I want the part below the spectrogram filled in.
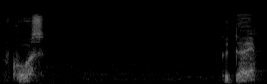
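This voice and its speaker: A man playing a calm, courteous guardian and mentor in a fantasy drama, speaking in a measured, gently instructive and formal way. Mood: contrite, polite. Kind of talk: scripted fantasy drama acting.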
